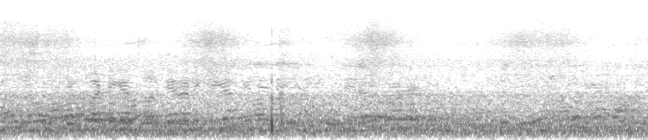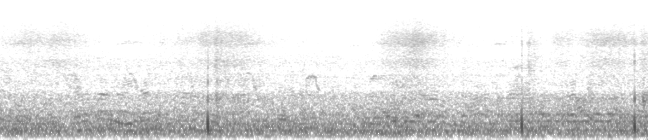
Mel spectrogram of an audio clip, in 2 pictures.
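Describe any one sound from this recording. Young men talk casually at a distance outdoors.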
